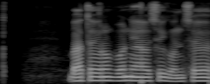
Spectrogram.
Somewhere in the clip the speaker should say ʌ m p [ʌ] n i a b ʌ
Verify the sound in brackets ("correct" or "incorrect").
correct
